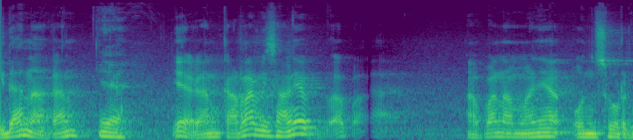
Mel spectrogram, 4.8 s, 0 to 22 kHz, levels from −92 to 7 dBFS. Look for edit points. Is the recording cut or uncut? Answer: cut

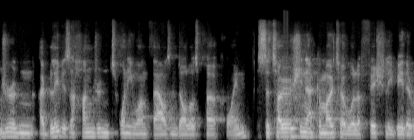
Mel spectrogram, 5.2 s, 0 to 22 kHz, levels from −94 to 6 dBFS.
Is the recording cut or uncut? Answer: cut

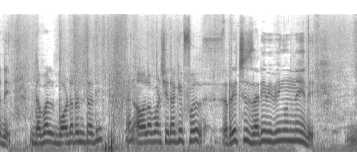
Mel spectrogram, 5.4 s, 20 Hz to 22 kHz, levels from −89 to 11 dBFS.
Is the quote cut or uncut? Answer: uncut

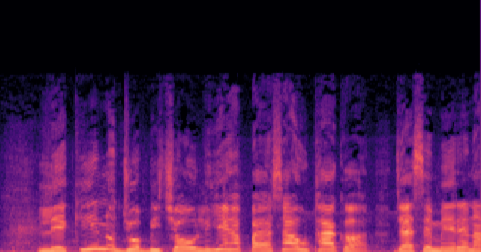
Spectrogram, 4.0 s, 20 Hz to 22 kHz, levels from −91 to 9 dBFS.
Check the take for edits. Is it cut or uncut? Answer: uncut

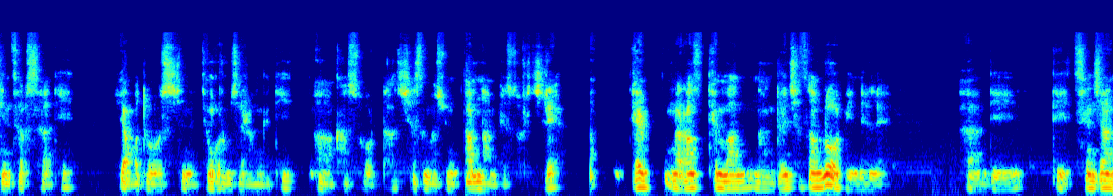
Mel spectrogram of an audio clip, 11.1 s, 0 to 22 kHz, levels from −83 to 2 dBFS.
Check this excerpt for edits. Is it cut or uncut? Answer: cut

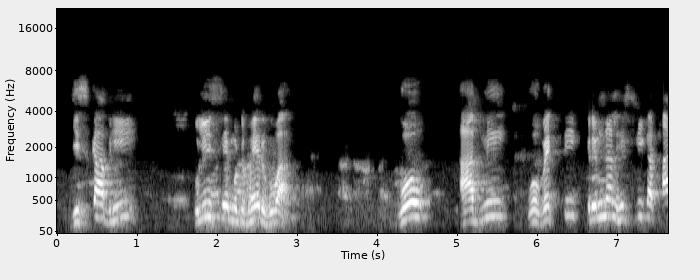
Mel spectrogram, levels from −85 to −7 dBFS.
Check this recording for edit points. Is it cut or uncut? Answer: uncut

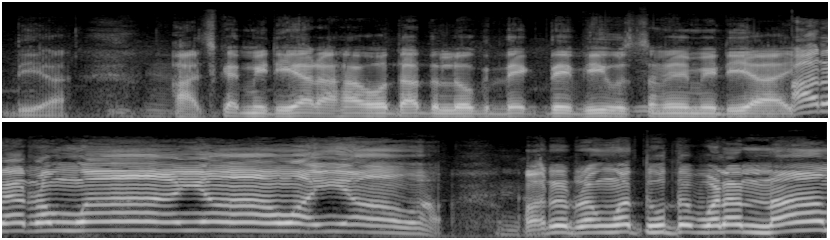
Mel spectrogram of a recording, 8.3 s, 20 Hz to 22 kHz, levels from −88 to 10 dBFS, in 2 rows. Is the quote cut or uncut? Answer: cut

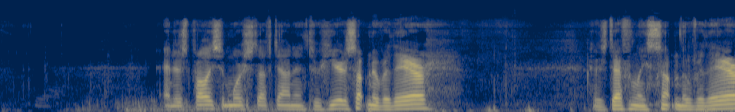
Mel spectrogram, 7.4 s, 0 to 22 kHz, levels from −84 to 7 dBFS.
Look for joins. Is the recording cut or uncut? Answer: cut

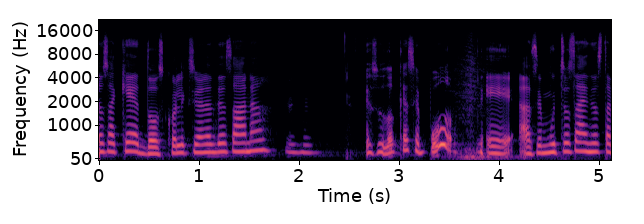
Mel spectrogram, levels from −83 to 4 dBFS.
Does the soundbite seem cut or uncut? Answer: cut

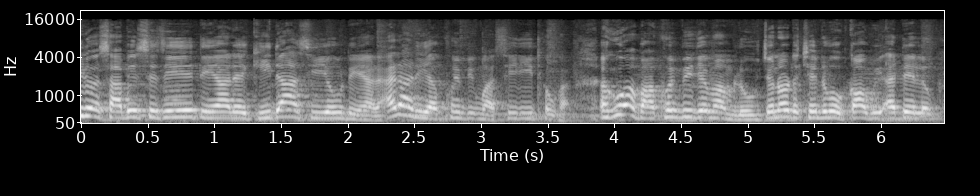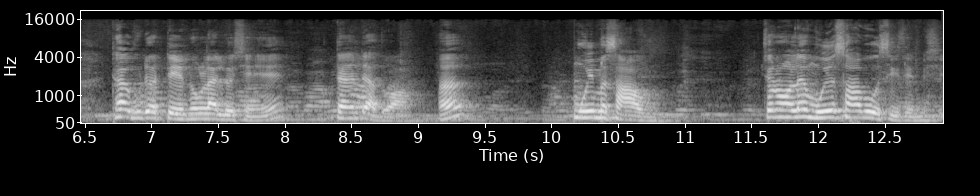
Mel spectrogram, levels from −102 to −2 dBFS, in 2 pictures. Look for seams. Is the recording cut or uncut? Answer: uncut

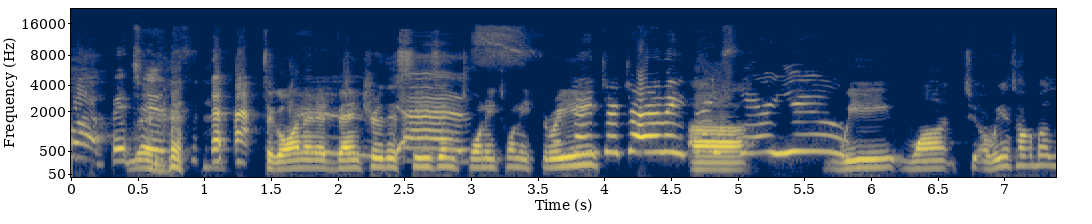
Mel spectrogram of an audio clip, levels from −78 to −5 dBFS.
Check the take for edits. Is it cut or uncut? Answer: uncut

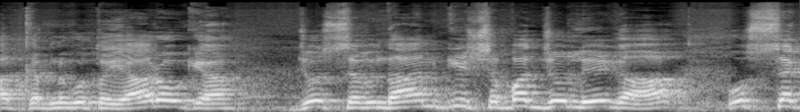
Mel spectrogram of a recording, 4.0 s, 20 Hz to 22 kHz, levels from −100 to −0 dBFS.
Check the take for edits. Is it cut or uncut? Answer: cut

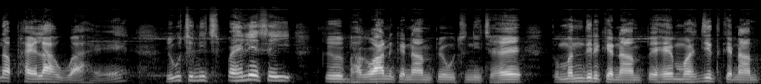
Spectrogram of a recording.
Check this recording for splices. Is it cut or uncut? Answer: uncut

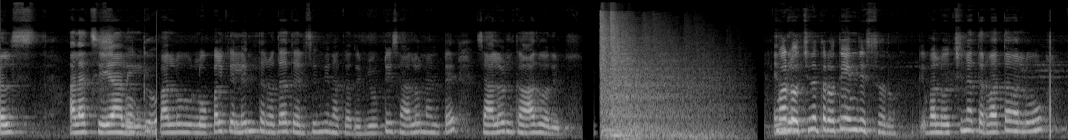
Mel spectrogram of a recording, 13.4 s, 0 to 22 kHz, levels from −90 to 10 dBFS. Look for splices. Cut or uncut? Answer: cut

